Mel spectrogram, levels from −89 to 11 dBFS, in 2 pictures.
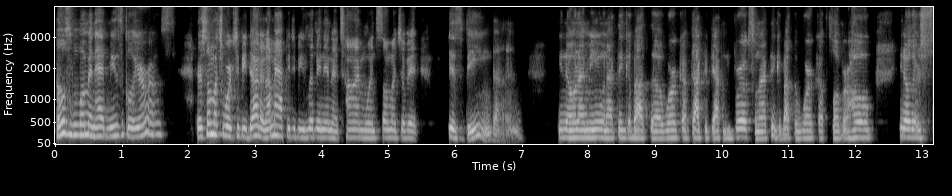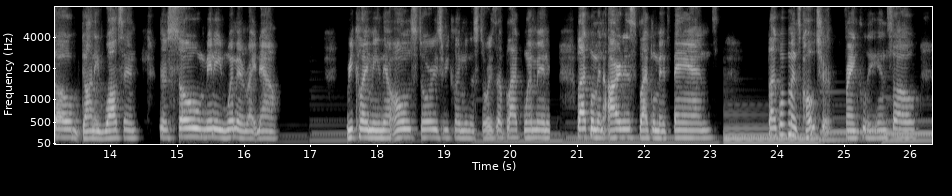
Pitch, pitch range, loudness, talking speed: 165 Hz, 160-180 Hz, -20 LUFS, 200 wpm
